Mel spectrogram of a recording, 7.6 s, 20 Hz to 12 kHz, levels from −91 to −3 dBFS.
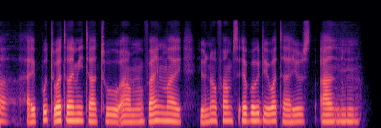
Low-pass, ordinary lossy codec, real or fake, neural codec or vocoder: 7.2 kHz; none; fake; codec, 16 kHz, about 1 kbps, DyCAST, with the encoder's durations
